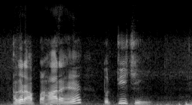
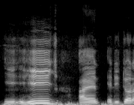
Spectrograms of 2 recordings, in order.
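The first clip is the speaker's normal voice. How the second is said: very slow, every word spaced out; slow classroom demo; slow model sentence; much slower than usual. Shown as a demonstration. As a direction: spell it out slowly like a teacher. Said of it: "ऐसे बोलना है".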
